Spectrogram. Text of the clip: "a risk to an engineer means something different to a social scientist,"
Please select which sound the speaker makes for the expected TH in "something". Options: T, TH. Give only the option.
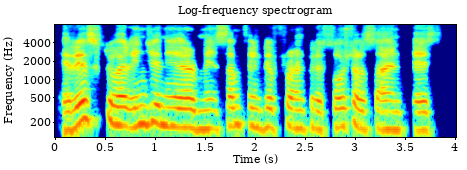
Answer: T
